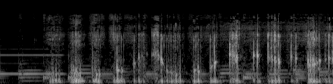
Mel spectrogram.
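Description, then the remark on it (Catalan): A human voice imitates a piglet grunting as it tries to impress a little rat in a told Catalan story: a quick, rhythmic string of about a dozen short, rough, nasal grunts, fairly loud, with no other talking. “El porquet vol quedar bé i ell que li comença a fer”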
